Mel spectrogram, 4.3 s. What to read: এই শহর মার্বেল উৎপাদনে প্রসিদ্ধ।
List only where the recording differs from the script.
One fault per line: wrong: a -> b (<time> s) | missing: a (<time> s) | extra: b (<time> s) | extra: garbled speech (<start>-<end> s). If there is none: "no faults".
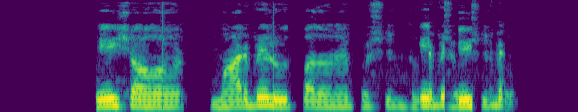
extra: garbled speech (3.1-3.8 s)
